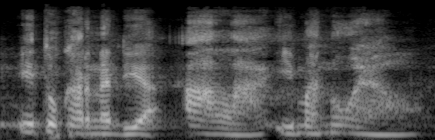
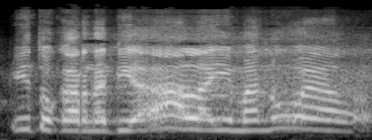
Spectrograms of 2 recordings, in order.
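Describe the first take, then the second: First: Said in the usual way. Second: Allah Immanuel called out high and loud; proclaimed loud. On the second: Shown as a demonstration. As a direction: shout the second time with force. (seruan lantang, tekanan pada Allah)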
